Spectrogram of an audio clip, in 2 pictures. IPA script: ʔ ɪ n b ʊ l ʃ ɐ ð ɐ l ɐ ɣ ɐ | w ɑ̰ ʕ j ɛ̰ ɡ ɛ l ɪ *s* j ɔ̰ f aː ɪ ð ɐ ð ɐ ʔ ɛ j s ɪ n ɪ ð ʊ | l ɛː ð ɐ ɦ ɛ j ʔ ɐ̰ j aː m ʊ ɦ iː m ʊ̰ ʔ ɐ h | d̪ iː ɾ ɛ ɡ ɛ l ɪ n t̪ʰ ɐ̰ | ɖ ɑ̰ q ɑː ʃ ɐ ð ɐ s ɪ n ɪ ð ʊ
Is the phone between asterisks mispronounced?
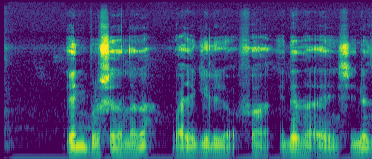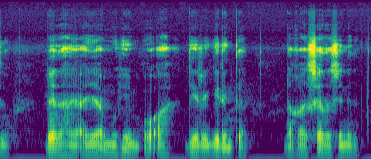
yes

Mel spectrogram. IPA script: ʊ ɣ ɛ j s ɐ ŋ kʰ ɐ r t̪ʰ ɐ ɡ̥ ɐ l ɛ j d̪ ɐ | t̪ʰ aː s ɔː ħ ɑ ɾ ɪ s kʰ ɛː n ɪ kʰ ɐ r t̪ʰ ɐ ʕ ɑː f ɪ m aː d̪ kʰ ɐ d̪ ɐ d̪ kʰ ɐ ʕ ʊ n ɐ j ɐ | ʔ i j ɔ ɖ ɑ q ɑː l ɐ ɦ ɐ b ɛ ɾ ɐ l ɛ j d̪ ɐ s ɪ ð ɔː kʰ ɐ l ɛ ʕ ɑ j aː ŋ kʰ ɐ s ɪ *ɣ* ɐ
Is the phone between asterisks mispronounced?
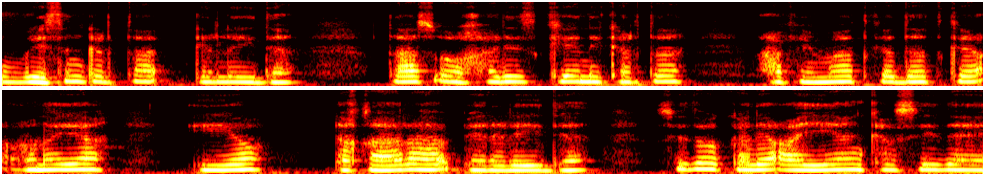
yes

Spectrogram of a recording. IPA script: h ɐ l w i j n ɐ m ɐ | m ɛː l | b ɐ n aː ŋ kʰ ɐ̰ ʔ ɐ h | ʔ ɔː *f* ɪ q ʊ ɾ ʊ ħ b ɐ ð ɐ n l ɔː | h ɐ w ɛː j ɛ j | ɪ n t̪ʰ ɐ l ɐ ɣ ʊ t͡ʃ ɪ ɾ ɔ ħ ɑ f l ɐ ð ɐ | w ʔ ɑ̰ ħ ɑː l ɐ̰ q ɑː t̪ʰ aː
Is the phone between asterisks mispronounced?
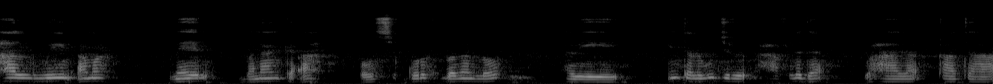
yes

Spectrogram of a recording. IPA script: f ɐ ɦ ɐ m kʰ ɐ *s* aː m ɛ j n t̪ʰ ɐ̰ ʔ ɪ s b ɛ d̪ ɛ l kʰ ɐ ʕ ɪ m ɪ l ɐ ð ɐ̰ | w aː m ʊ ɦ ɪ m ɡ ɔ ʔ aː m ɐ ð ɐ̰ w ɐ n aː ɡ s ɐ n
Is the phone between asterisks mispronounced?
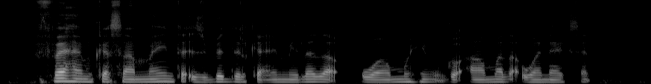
no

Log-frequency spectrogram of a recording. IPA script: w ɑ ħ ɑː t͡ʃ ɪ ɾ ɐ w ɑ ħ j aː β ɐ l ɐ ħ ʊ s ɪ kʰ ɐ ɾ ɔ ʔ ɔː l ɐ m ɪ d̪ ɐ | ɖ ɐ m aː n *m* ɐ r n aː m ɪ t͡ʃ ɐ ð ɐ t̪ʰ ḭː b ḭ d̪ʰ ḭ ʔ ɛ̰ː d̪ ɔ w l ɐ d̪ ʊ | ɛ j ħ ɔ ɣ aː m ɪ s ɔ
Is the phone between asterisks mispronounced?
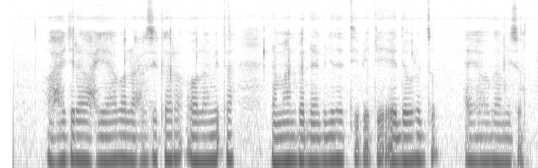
yes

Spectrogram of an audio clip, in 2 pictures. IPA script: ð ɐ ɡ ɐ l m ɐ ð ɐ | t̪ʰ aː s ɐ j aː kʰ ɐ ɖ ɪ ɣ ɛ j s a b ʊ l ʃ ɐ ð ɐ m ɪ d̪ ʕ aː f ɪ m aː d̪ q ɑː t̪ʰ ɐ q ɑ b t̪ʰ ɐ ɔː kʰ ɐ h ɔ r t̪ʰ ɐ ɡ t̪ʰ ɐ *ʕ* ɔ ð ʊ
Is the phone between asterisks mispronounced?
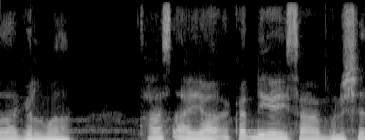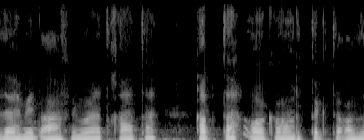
no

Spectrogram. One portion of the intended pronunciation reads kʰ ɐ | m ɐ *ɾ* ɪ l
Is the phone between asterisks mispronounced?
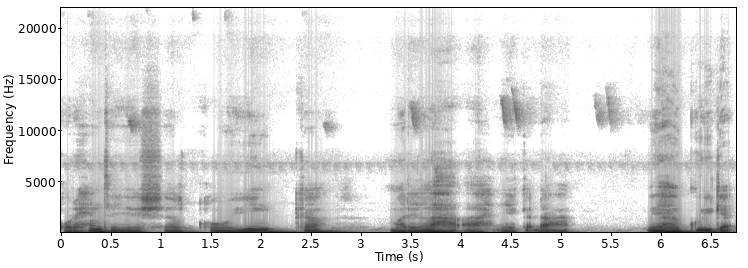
no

